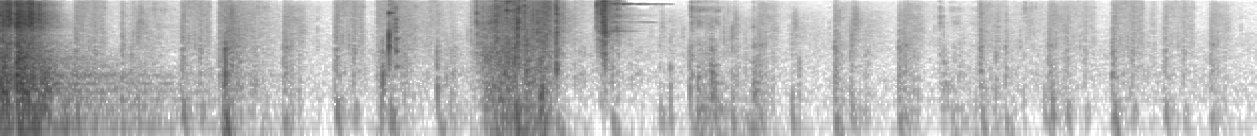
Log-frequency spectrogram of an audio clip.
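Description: Footsteps thud quickly over the ground.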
